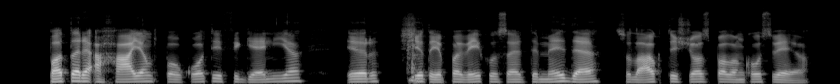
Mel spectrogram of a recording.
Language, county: Lithuanian, Vilnius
